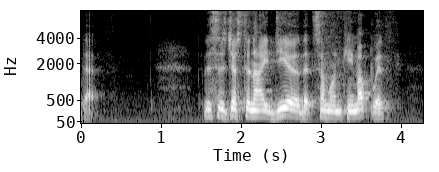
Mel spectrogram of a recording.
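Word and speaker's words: ιδέα: You have in Greek the word idea, idea, it's pronounced in Greek.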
